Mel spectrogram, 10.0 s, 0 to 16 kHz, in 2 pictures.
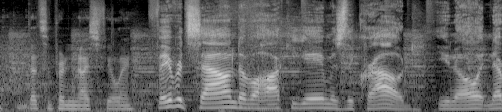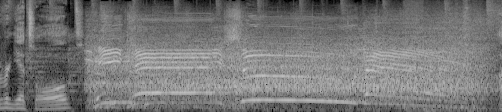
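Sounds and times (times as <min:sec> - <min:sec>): crowd noise: 0:05.8 - 0:10.0
announcer long held call: 0:05.9 - 0:09.7.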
